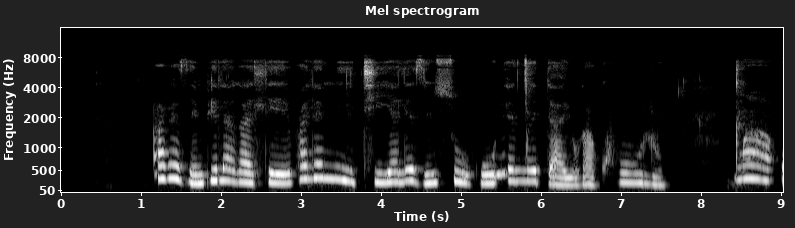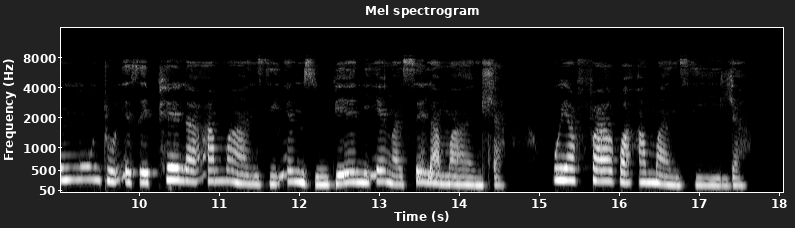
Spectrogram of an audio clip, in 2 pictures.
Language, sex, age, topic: North Ndebele, male, 18-24, health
